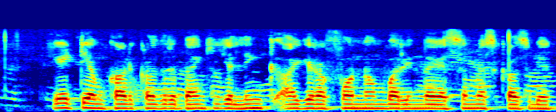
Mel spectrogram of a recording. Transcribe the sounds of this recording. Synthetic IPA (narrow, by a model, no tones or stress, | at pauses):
eːʈiɛmkaːɾɖkɐɭɐðɪɾbaːŋkɪɣɐlɪŋka̰ːɣɪɾɐfoːnːɐmbɐɾɪnd̪ɐɛsɛmeskɐɭɐsɯle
